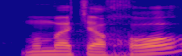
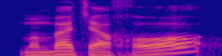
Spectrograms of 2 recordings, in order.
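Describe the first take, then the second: The two takes are said the same way.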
